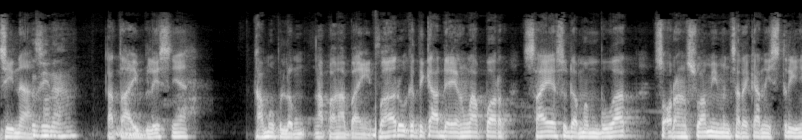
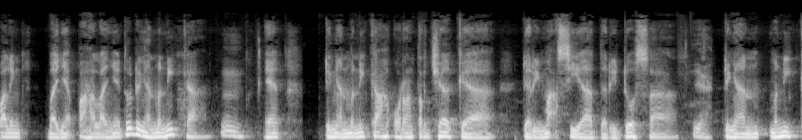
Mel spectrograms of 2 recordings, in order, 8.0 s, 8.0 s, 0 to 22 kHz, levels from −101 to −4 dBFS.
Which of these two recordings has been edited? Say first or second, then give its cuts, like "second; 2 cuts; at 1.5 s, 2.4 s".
first; 1 cut; at 3.7 s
